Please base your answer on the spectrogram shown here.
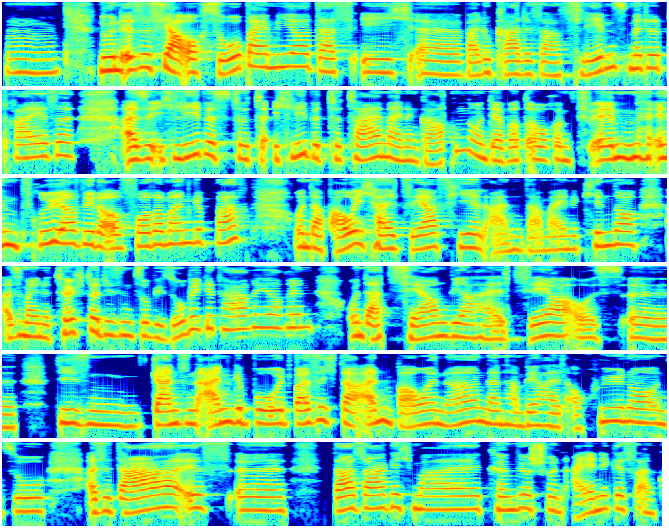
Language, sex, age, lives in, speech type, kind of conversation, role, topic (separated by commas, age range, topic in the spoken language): German, female, 40-44, Germany, conversation, advice, user, Wie schaffe ich es, meine monatlichen Ausgaben und Rückzahlungen besser zu kontrollieren?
